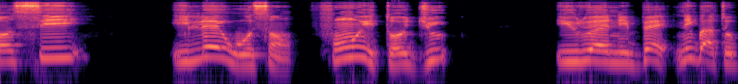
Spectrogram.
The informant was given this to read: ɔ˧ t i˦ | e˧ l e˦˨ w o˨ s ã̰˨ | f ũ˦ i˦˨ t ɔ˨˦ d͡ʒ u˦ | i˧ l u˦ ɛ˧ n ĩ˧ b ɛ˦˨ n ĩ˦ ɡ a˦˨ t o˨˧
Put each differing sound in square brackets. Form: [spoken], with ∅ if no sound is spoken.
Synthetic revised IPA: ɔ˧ [s] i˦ | [i˧] l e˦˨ w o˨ s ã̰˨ | f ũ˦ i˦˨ t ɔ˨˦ d͡ʒ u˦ | i˧ [ɾ] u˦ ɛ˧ n ĩ˧ b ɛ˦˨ n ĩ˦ [ɡ͡b] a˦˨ t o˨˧

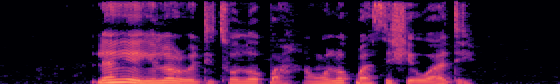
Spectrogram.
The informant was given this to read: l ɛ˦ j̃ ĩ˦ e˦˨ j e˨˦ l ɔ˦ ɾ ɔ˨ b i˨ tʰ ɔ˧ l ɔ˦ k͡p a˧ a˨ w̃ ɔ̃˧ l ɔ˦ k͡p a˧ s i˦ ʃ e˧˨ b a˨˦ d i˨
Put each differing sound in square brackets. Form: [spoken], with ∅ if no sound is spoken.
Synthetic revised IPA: l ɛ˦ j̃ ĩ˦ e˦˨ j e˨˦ l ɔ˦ ɾ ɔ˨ [d] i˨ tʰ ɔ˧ l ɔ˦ k͡p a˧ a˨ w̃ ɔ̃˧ l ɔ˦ k͡p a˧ s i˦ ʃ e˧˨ [w] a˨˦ d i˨

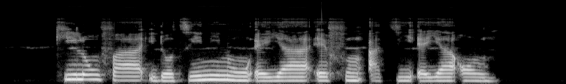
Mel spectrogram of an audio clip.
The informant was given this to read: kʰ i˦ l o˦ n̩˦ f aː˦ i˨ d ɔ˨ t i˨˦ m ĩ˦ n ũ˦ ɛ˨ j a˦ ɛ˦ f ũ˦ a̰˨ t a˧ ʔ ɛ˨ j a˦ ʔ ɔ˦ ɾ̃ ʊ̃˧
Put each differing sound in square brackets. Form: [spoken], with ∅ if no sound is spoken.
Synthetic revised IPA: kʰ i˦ l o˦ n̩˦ f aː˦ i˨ d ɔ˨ t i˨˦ [n] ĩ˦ n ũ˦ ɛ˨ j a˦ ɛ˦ f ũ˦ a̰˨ t [i˧] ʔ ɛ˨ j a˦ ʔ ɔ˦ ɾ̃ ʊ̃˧

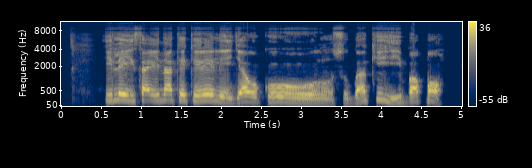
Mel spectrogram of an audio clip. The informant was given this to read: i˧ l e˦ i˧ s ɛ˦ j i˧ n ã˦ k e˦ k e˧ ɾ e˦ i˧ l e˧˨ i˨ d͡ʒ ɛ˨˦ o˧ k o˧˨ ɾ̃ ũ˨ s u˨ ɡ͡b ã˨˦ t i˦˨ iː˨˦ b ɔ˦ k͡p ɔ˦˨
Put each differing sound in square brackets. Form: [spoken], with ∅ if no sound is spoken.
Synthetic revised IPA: i˧ l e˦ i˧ s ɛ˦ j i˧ n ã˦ k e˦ k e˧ ɾ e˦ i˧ l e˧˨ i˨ d͡ʒ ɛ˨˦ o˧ k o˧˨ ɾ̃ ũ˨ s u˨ ɡ͡b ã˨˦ [k] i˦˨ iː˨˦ b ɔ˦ k͡p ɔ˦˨

